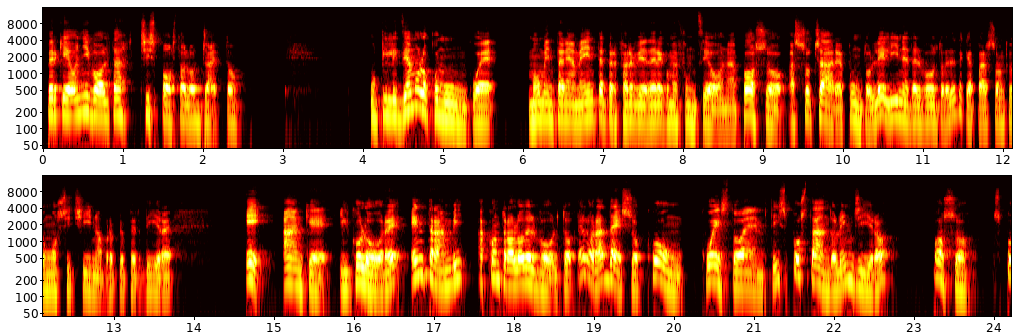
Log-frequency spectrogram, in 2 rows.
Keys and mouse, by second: 4.8 click, 9.0-11.7 middle drag, 11.7 click, 13.1 click, 19.0 click, 21.3 g.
